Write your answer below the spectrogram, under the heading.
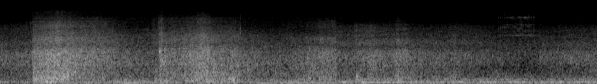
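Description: Small waves washing up on a sandy beach, with wind on the microphone. The wash swells about half a second in and eases after a couple of seconds.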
